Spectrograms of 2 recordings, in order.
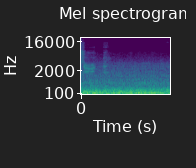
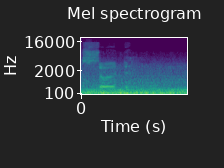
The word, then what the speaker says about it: sud: My favorite was when it was trying to say south, which is sud, but it kept saying sud.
